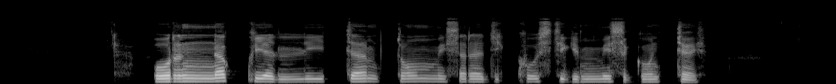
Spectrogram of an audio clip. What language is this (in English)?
Standard Moroccan Tamazight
